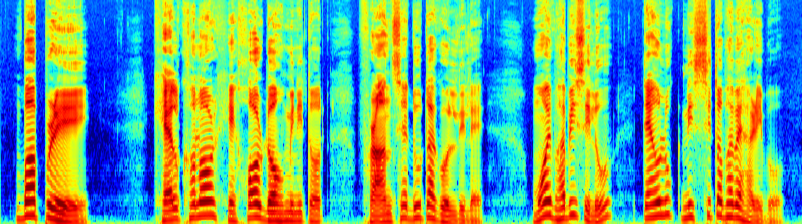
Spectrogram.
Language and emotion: Assamese, surprised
